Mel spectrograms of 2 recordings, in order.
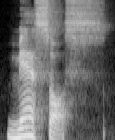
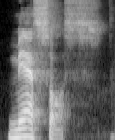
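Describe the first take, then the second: Both takes have the same delivery.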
